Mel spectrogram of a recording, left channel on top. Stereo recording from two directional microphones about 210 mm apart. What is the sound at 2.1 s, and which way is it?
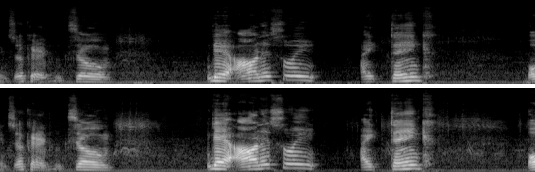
Speech, 40° right (ahead or behind).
